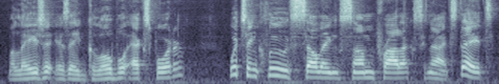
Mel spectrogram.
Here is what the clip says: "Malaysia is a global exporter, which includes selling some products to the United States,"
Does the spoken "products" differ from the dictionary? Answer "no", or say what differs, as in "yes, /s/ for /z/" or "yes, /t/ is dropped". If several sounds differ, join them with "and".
yes, /s/ is dropped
